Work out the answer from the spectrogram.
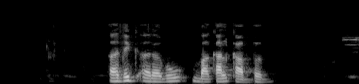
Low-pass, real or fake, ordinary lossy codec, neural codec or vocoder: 7.2 kHz; fake; AAC, 48 kbps; vocoder, 44.1 kHz, 128 mel bands every 512 samples, BigVGAN v2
